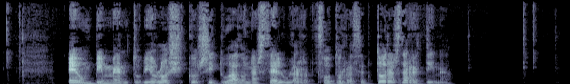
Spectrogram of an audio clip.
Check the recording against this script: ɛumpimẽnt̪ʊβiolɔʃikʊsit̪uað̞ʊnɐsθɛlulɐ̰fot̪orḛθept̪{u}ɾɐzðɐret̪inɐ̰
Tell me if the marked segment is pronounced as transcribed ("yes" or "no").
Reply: no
